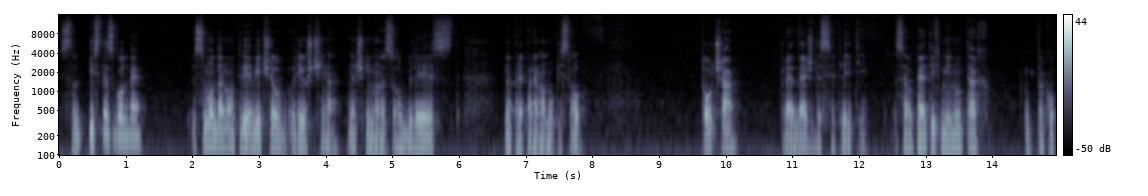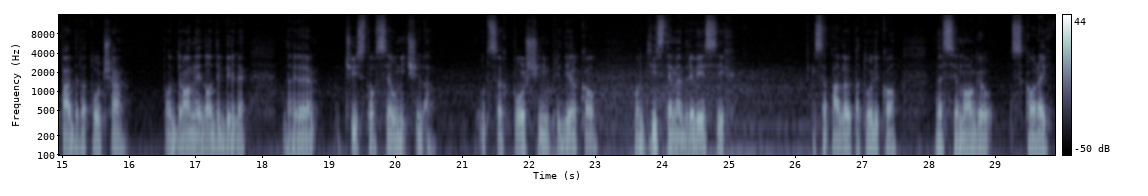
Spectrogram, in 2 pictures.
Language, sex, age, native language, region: Slovenian, male, 30-49, Slovenian, Central Slovenia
